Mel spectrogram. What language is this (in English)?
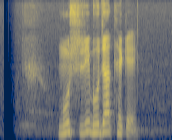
Bangla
